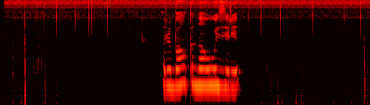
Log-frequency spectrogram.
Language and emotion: Russian, sad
